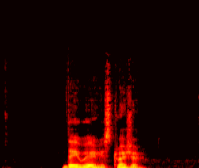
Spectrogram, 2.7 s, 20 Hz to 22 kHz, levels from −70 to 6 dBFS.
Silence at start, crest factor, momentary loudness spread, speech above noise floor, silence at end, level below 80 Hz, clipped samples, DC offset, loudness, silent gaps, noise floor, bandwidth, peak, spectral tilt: 0.85 s; 20 dB; 15 LU; 53 dB; 0.75 s; -40 dBFS; under 0.1%; under 0.1%; -19 LUFS; none; -71 dBFS; 14.5 kHz; -2 dBFS; -5.5 dB/octave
